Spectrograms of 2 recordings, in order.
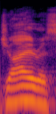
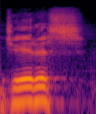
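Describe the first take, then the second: First: The name is said the English way. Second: The name is said the Scottish way.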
